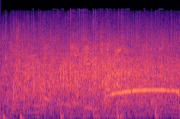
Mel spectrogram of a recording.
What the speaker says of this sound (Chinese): 来，掌声欢迎来。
